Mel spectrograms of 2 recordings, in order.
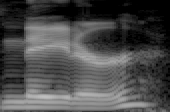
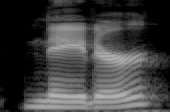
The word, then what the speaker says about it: nadir: So the word of the day today is nader. Not Ralph, but, you know, nadir. It's spelled Nadir, and that is defined as actually, it's more traditional use.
